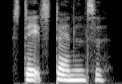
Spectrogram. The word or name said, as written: statsdannelse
